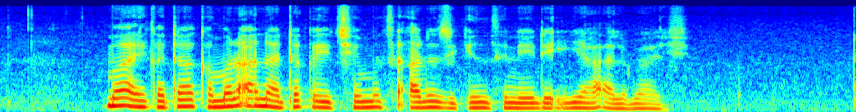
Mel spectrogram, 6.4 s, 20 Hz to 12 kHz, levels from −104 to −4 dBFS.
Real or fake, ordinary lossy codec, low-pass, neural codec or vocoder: fake; none; 9.9 kHz; vocoder, 22.05 kHz, 80 mel bands, WaveNeXt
